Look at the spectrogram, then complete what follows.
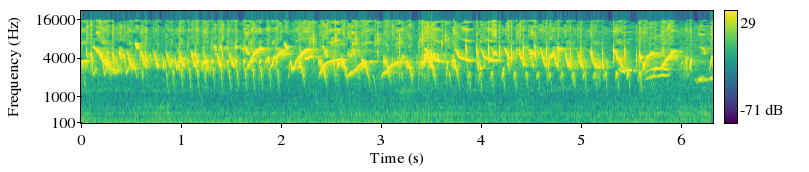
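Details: Canary (kenari) training song: unbroken high trills of rapidly repeated notes mixed with slurred whistles, a busy, chattering warble that keeps going for the whole stretch.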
